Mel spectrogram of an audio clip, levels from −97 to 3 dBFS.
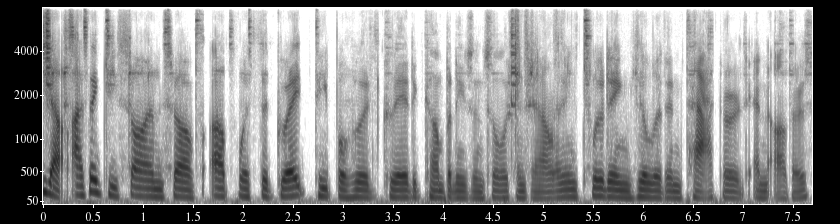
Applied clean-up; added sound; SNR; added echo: neural diffusion model UNIVERSE++.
